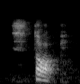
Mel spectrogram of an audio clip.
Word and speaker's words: stop: Como que, em geral, os brasileiros pronunciam essa palavra? Stop. Não é stop. Stop. Stop. Né?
